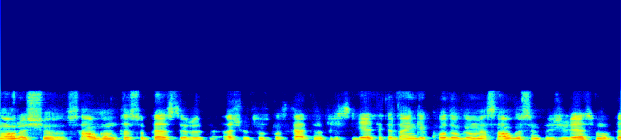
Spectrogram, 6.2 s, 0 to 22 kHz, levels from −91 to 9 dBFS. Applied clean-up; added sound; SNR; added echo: neural mask model Resemble Enhance denoiser.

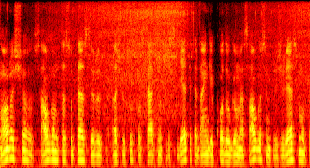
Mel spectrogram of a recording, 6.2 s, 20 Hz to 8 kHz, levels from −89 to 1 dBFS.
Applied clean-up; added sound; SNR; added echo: none; Rattle (instrument); 14 dB; none.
